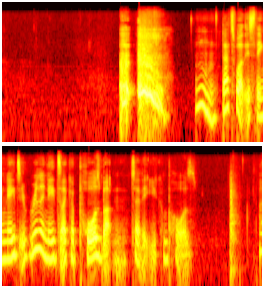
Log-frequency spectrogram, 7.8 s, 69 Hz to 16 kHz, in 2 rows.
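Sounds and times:
throat clearing: 1.8 - 2.6
speech: 2.9 - 6.9.

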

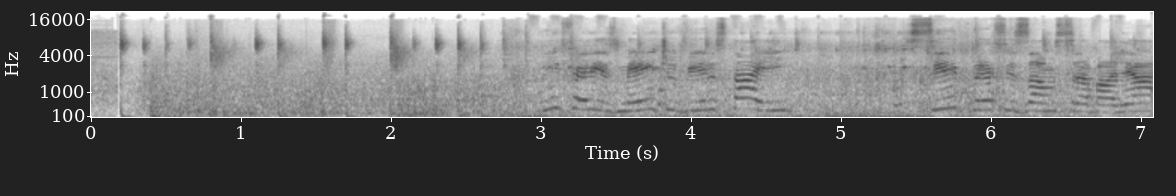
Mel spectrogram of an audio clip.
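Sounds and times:
number 61 city bus engine rumbling, pulling away from a stop: 0.0 - 7.0
street noise: 0.0 - 7.0
speech: 3.2 - 7.0.

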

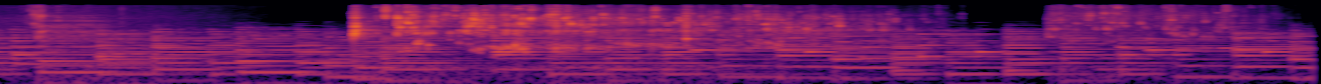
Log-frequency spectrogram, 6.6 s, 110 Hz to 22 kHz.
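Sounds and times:
music: 0.0 - 6.5
Cabernet Sauvignon wine pouring into a large glass: 1.8 - 6.4.

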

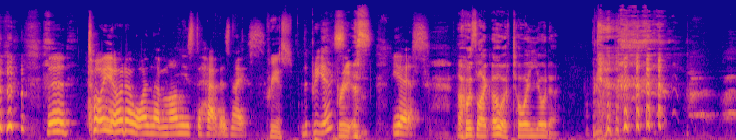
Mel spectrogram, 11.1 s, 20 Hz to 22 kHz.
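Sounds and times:
laughter: 0.0 - 0.8, 8.9 - 10.2
speech: 0.0 - 9.9
dog barking: 10.3 - 11.0.

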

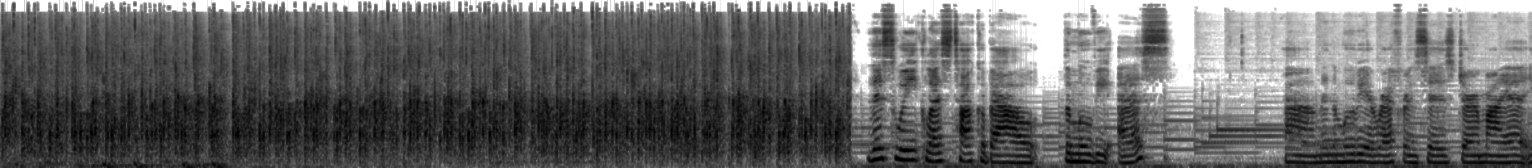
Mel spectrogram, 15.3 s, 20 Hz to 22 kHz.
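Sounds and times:
crowd applause: 0.0 - 8.5
speech: 8.7 - 11.7, 12.8 - 15.3.

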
